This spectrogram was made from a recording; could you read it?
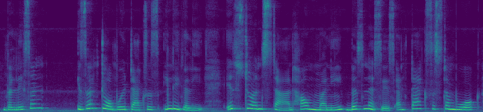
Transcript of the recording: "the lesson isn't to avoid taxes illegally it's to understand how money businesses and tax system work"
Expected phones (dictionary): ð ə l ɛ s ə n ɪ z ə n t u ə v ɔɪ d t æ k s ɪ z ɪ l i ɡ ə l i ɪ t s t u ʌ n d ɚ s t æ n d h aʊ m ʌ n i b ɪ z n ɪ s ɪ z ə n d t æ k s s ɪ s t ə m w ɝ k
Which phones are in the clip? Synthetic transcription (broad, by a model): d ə l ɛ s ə n ɪ z ə n t u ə b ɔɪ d t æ k s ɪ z ɪ l i ɡ ə l i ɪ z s t u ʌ n d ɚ s t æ n d h aʊ m ʌ n i b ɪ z n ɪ s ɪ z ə n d t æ k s s ɪ s t ə m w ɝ k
